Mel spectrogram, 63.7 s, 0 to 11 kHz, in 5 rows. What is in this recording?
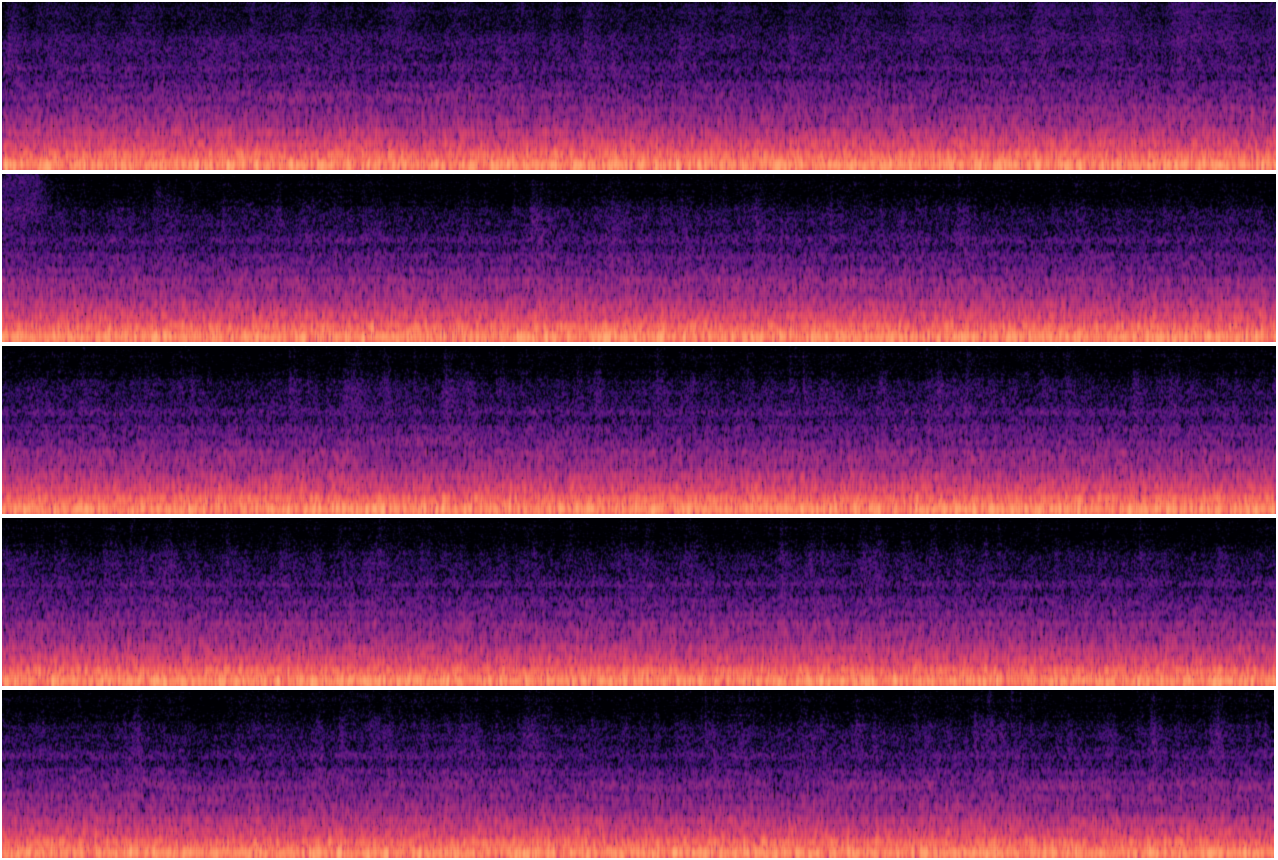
Gas fired bronze furnace with electric bellows blowing air into the mix. Very noisy at about 95db locally.
Smelting, Furnace, Gas, Industry, Non-ferris, Bronze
